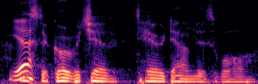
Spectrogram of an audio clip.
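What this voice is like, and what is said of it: Imitates another person's voice. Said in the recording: “that was a pretty good impression, man. I'm impressed.”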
